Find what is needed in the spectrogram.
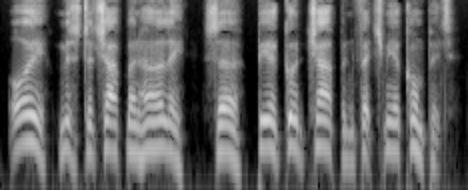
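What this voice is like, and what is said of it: Bad fake British accent. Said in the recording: “that annoying fake British accent ... his fake accent was atrocious”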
